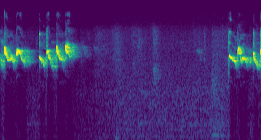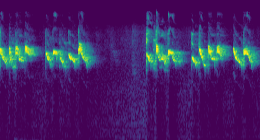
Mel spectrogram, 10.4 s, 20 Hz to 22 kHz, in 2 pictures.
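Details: White-eye (mata puteh) recorded 3 March 2022, singing bursts of high, rapid, twittering warbled notes in several phrases about a second long, separated by short quiet gaps with low background hum.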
